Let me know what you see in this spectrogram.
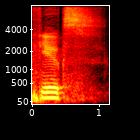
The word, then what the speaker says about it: Fuchs: Allan Fuchs. – I still don't even know how to pronounce my last name. What do you like better, Fuchs or Fuchs? – Fuchs.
